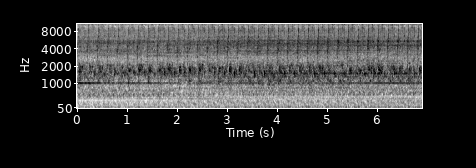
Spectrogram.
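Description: A steady idle with a repeating knock riding on top at about two to three beats a second; the source of the knock is unclear.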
